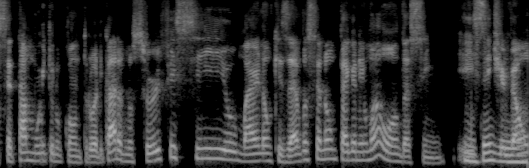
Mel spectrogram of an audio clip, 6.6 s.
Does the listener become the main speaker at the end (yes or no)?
no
